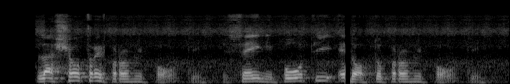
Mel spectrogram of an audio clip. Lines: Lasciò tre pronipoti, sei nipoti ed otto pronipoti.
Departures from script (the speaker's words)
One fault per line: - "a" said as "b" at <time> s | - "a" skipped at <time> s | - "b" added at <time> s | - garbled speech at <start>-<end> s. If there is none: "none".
none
